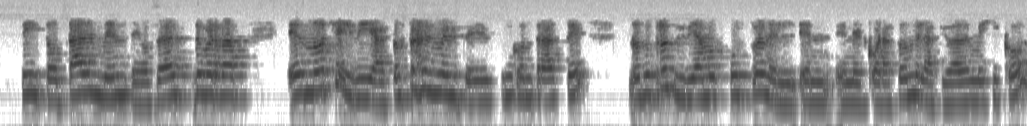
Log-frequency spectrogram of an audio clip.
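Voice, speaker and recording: A woman speaks fairly slowly in an unremarkable speaking voice, pitched fairly high. Her pitch varies in an ordinary way and her loudness stays very even. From Mexico City. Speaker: engineer's wife, pet owner who emigrated. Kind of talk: casual interview.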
